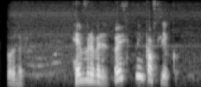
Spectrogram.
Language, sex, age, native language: Icelandic, male, 30-39, Icelandic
